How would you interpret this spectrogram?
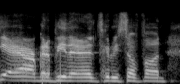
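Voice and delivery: play-acted, bubbly, thrilled, super excited, eager voice. Retelling how Donald reacts to a party invitation: imitating excited Donald. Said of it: "super excited when somebody is, like, inviting him".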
